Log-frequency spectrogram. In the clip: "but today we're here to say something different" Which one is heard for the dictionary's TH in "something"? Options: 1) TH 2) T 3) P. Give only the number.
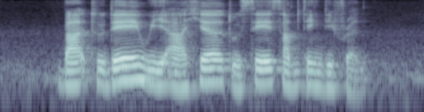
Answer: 2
